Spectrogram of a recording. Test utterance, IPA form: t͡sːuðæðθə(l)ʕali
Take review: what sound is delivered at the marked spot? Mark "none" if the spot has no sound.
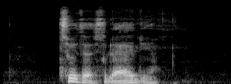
l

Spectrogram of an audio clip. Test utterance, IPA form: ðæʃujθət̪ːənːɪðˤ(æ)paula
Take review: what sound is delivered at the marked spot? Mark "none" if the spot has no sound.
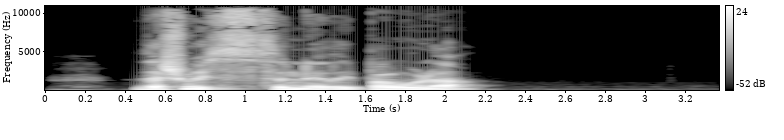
i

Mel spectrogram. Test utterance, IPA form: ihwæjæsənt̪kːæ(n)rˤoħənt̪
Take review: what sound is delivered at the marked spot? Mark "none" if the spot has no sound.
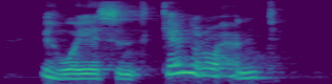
n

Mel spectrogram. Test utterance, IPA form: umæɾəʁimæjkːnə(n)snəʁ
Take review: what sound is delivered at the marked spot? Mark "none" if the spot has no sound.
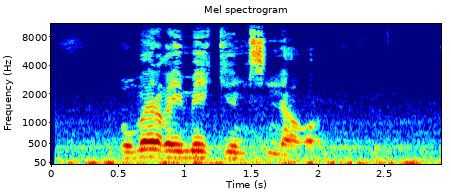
m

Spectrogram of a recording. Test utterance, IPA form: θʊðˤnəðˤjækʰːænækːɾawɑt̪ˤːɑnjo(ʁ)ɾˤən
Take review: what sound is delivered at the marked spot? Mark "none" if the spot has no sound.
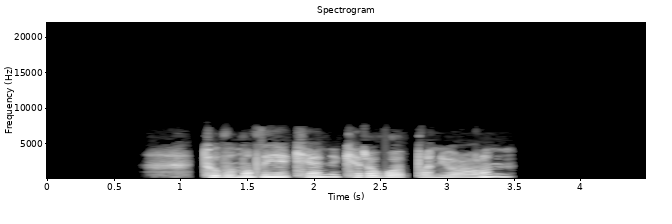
ʕ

